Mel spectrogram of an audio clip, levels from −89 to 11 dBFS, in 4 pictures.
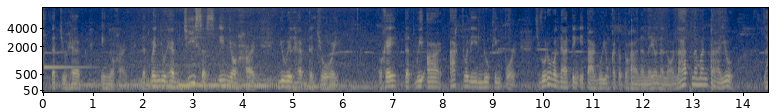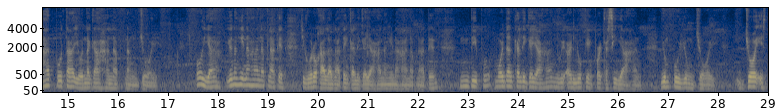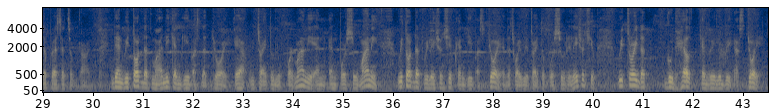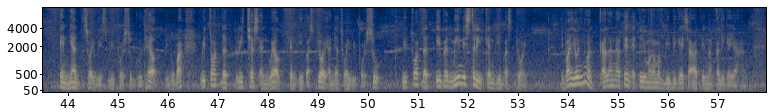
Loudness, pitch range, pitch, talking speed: -31 LUFS, 100-145 Hz, 125 Hz, 180 wpm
